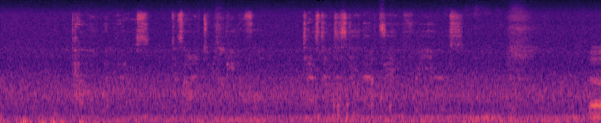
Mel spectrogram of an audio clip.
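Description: A man scratches his head with a crisp rustling sound.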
